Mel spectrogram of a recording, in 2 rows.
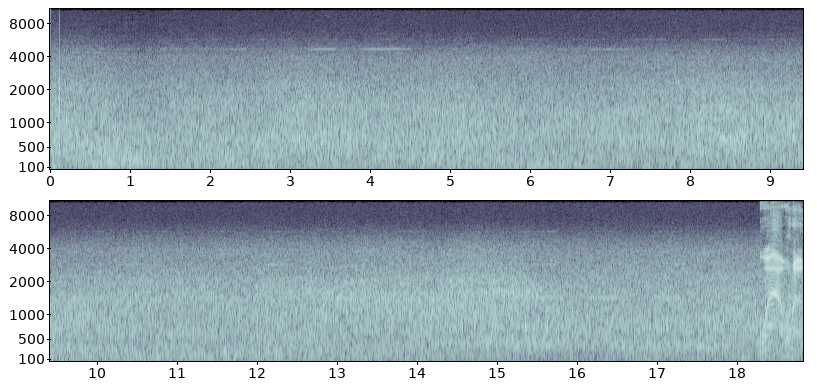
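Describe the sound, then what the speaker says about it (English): Boeing 787 jet taking off at Sydney Airport, a long steady broadband engine roar filling the whole stretch at an even, loud level, with no talk over it. "Wow, what a long and lean departure. Typical of that of a 787."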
